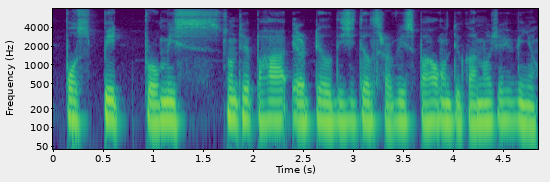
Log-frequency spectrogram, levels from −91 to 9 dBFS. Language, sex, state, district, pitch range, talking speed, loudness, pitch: Rengma, male, Nagaland, Kohima, 120-130 Hz, 185 wpm, -17 LUFS, 125 Hz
